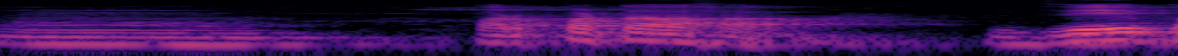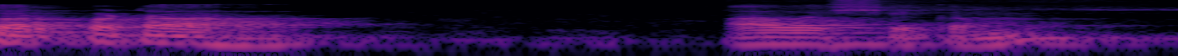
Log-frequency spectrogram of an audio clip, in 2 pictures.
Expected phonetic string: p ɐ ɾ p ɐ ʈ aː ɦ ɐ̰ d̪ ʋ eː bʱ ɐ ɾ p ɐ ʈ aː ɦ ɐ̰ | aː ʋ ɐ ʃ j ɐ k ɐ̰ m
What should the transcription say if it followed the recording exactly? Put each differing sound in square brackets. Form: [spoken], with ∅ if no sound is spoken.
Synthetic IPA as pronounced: p ɐ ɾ p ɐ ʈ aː ɦ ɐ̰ d̪ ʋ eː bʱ ɐ ɾ p ɐ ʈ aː ɦ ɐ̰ | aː ʋ ɐ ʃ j ɐ k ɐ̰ m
